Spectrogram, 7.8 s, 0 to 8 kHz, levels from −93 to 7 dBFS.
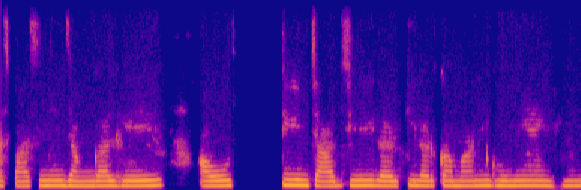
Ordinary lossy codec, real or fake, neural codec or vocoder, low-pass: Opus, 32 kbps; real; none; 7.2 kHz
